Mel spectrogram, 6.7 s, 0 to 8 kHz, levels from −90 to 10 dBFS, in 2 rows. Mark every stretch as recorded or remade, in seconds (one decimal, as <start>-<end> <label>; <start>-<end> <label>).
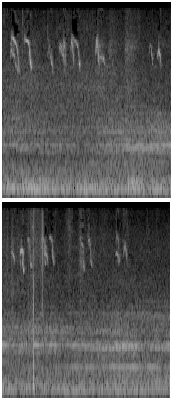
0.0-3.3 recorded; 3.3-4.1 remade; 4.1-5.3 recorded; 5.3-6.7 remade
